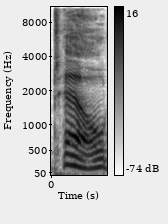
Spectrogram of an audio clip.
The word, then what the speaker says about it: tel: There's a Hebrew word, tel, T-E-L, as in Tel Aviv.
